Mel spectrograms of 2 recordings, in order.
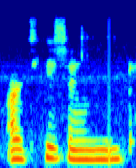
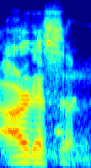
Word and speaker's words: artisan: artesian You're community. talking about artisan.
